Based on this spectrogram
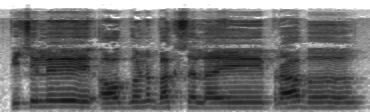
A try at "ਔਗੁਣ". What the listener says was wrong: ਪਿਛਲੇ ਔਗੁਣ ਇੱਥੇ ਠਮਕ ਹੈ। ਬਖਸ਼ ਲਏ ਪ੍ਰਭ, ਔਗਣ ਨਹੀਂ ਕਹਿਣਾ, ਦੋਵੇਂ ਔਂਕੜ ਔਗੁਣ।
